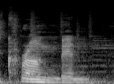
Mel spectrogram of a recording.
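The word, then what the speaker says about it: Khruangbin: That's right, the band is Krungbin. I only recently learned how to say it right when I saw them live.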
